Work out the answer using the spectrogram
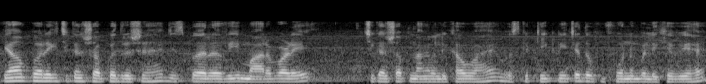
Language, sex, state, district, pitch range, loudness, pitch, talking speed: Hindi, male, Maharashtra, Gondia, 130-150 Hz, -18 LUFS, 135 Hz, 235 wpm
